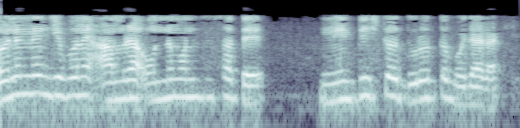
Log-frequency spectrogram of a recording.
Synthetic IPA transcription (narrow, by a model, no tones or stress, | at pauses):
ojnonːind͡ʑiboneʔa̰mɾaʔonːomanuʃ̬eɾʃat̪ʰe | niɾd̪iʃʈod̪uɾot̪ːobod͡ʑaeɾakʰi̥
